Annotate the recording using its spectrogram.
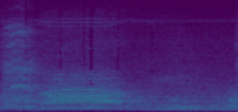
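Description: Mitsubishi industrial robot arm's servo motors whining as the arm swings across the cell, a steady several-toned hum that is loudest around the middle and fades toward the end.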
